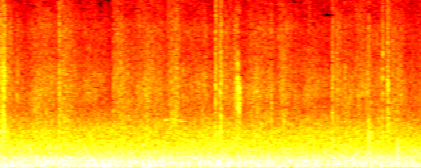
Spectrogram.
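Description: Steady wind rushing across the microphone, an even noise with no rise or fall.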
